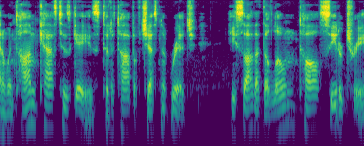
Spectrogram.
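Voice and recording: The intonation stays fairly even as the text is read aloud in a natural voice.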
